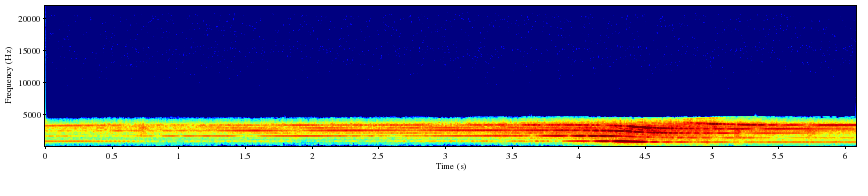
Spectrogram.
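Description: Radio-controlled model jet flying past with a high, steady whine that grows louder, peaks about four seconds in with a rushing sound, then drops in pitch as it passes and moves away.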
